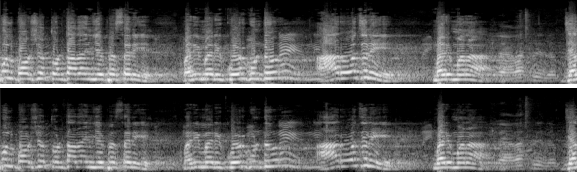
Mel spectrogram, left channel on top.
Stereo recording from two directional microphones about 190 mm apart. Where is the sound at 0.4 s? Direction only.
20° left (ahead or behind).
